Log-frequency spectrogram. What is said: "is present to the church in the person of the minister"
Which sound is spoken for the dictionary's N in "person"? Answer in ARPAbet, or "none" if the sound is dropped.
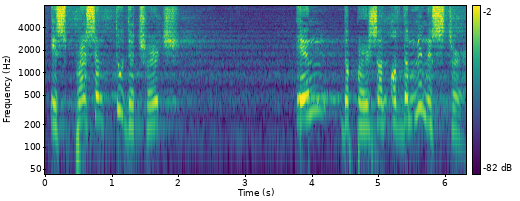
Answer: N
